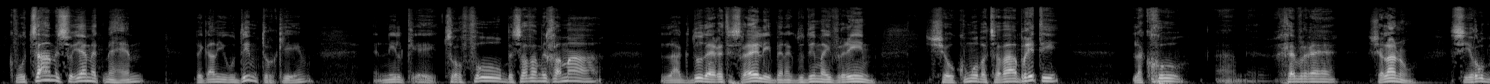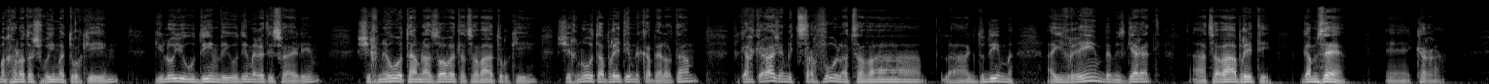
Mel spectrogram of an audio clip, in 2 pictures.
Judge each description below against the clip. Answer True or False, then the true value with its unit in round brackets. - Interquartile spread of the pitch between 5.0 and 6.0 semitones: False (4.6 semitones)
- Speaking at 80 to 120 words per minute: True (110 wpm)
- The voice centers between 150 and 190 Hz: False (115 Hz)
